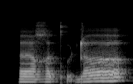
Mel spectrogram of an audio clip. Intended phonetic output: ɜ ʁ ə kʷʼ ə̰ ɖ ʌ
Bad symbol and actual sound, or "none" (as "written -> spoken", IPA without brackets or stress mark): none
